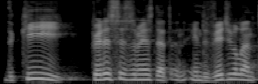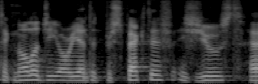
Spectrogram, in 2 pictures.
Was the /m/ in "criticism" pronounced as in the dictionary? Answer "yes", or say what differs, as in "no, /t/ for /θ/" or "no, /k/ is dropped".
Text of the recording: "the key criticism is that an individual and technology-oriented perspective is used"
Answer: yes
